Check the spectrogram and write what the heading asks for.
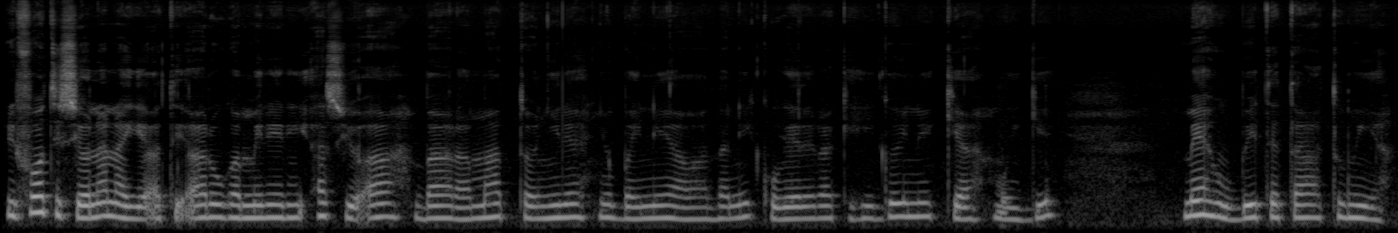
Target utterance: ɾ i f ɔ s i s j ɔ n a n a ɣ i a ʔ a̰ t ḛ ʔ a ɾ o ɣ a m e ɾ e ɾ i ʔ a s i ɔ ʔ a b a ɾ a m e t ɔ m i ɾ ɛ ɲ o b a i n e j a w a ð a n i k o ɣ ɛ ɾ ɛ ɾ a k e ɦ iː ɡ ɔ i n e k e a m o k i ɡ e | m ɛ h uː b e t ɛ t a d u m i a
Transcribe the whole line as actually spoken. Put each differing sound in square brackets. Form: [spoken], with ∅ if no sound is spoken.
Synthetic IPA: ɾ i f ɔ [t] i s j ɔ n a n a ɣ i a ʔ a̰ t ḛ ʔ a ɾ o ɣ a m e ɾ e ɾ i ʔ a s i ɔ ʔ a b a ɾ a m [a] t ɔ [ɲ] i ɾ ɛ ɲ o b a i n e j a w a ð a n i k o ɣ ɛ ɾ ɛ ɾ a k e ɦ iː ɡ ɔ i n e k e a m o [∅] i ɡ e | m ɛ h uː b e t ɛ t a [t] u m i a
